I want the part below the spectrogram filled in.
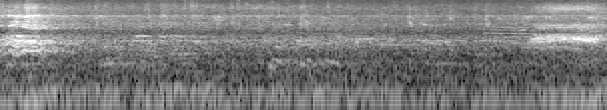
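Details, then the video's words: Gulls feeding on chicken meat in Üsküdar, Istanbul, give two short, harsh calls, one at the start and one at the end, over a steady low rumble of wind and city noise. "martı martı sesi"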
